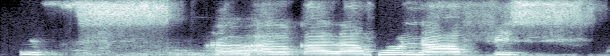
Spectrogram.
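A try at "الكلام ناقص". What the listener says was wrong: Bukan nafis, pakai qaf. Nanti dicari pak nafis loh.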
